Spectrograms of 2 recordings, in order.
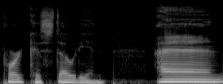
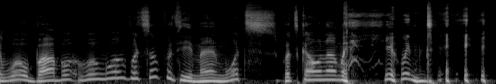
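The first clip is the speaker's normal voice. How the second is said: surprised; 8 semitones higher than usual. Retold or imitated. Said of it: "I said".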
